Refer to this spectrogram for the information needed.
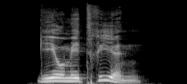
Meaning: plural of Geometrie
- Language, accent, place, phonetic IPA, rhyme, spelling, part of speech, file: German, Germany, Berlin, [ɡeomeˈtʁiːən], -iːən, Geometrien, noun, De-Geometrien.ogg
